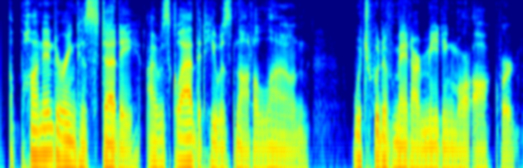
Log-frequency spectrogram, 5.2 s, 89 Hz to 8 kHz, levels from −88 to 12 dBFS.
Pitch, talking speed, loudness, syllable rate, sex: 85 Hz, 230 wpm, -21 LUFS, 6.2 syllables/s, male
